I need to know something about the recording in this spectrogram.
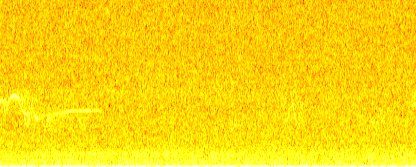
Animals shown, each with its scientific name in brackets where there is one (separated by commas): Red-eyed Vireo (Vireo olivaceus), Eastern Wood-Pewee (Contopus virens)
